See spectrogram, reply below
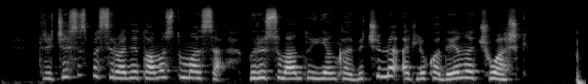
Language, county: Lithuanian, Alytus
